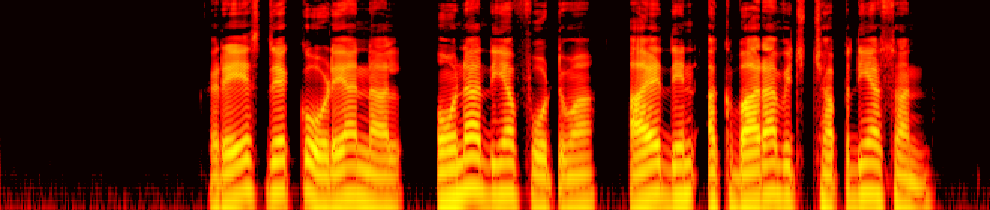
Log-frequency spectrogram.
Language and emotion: Punjabi, neutral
